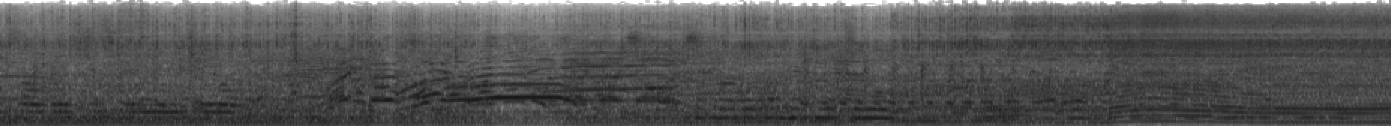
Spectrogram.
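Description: A portable fire pump engine runs.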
